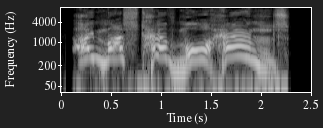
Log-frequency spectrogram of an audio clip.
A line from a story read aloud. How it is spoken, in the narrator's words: the sailing-master shouted almost into Griffith's ear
